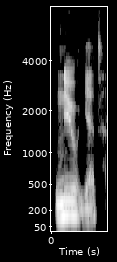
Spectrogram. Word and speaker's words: NuGet: And so NuGet, which is pronounced NuGet, as Peter mentioned, is apparently a package manager designed to enable developers to share reusable code, which you guys already knew.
